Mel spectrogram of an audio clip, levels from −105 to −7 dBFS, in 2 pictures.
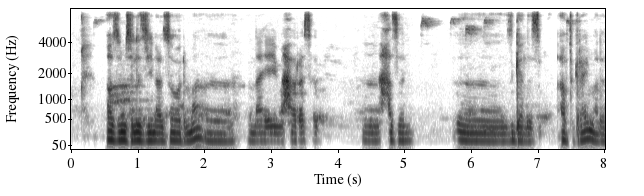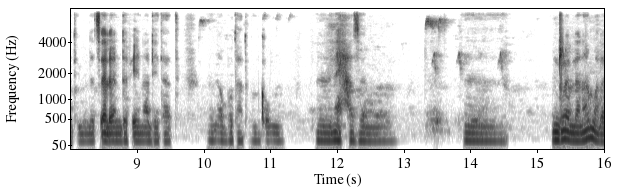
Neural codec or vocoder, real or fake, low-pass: none; real; 7.2 kHz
